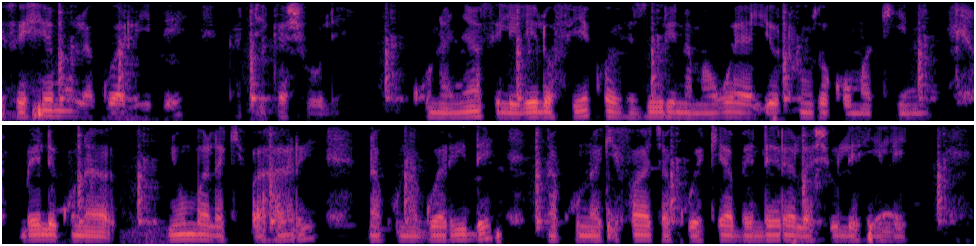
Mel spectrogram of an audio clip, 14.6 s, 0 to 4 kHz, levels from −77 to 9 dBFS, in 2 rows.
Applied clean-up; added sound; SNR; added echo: classical method spectral subtraction.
